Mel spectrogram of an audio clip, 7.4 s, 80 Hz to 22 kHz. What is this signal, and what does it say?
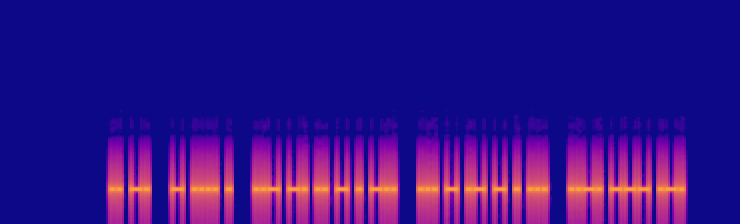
Morse code, heard as a keyed tone, about 34 wpm, 700 Hz. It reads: IN THE UNITED STATES FOR
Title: Sets of 5 Words Encore2 35wpm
